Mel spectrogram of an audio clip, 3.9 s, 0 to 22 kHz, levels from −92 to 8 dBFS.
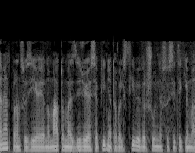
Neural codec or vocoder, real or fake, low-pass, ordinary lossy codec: none; real; 7.2 kHz; AAC, 32 kbps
